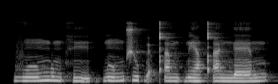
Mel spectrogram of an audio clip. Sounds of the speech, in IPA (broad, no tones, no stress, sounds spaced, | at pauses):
v ũ m ʊ m h y | ɓ ũ m ʃ u ɓ ḛ qʼ ɛ̃ m ɓ ẽ qʼ ɛ̃ ŋ ɛ m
